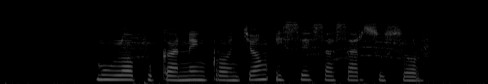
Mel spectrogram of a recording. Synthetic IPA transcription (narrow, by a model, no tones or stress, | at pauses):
mulɔb̥ṳkanɪŋkɾɔɲt͡ʃɔŋisɪhsasarsusʊr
